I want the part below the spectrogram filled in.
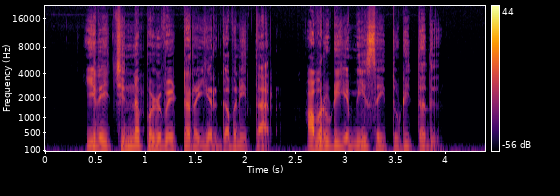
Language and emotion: Tamil, neutral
